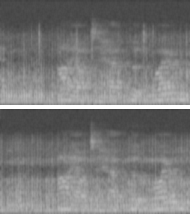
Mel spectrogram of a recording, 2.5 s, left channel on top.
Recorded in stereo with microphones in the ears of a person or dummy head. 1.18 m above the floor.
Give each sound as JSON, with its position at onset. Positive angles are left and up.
{"t": 0.7, "sound": "a woman speaking", "side_deg": -35, "distance_m": 4.5}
